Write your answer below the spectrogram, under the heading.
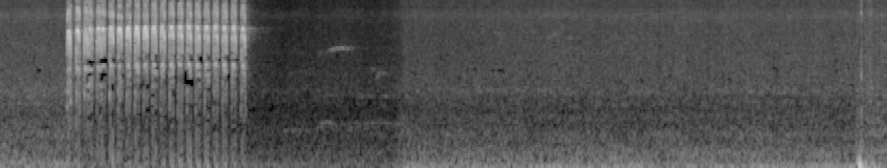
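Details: Woodpecker, Indonesian 'pelatuk sampit', in a 'tembakan' burst: a quick series of high, clipped notes rattled off for about a second and a half, followed by silence and faint low background rumble, with one soft knock near the end.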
